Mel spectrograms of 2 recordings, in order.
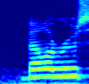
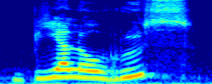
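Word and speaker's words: Belarus: its East is bellus bellarus is the lazy way to say it to say it properly you would say belus belus means white Russia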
